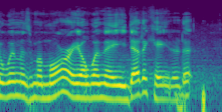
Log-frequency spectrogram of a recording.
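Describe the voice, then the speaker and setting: A woman's fairly low voice, with fairly even intonation, comes through noticeable background noise. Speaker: navy veteran. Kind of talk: testimony.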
